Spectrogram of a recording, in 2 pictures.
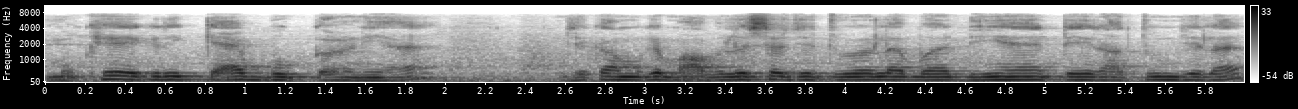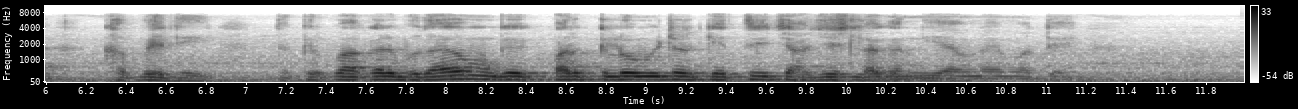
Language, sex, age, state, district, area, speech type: Sindhi, male, 45-60, Maharashtra, Mumbai Suburban, urban, spontaneous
